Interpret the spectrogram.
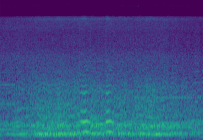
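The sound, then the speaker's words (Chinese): A swarm of dozens of bees, drawn by the sweet scent of flowers and fruit, gathers and buzzes in a dense, continuous drone, many overlapping low humming tones wavering slightly in pitch, steady and fairly loud throughout, with no voices. “数十只蜜蜂在多奇的身边聚集了，它们都是被多奇装饰在刺上面的花跟果实，那种甜甜的香味吸引过来的。”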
